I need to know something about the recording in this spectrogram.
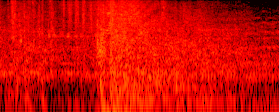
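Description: A blast bursts with a shower of crackling sparks.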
